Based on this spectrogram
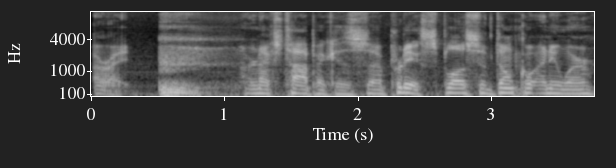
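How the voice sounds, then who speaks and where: A man puts on a raspy character voice at medium pitch. He moves along at a fairly quick pace. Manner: monotone.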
